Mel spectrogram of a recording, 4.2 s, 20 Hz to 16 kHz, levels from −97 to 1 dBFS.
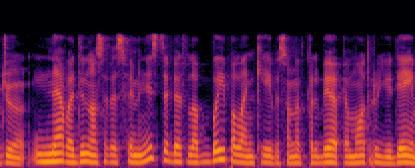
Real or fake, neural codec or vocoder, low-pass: fake; codec, 16 kHz, 4 kbps, FunCodec, trained on LibriTTS, 50 frames a second; 7.2 kHz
